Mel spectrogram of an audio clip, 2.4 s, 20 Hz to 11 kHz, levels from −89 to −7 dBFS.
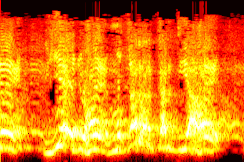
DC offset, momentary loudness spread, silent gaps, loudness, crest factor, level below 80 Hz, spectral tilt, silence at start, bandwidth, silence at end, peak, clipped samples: under 0.1%; 4 LU; none; -9 LUFS; 10 dB; -72 dBFS; -2.5 dB/octave; 0 s; 9 kHz; 0 s; 0 dBFS; under 0.1%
